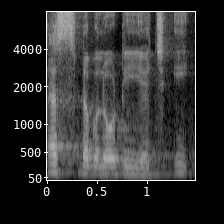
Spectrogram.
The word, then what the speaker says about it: soothe: लेकिन ये सिर्फ प्रोनाउंसिएशन के हवाले से मैंने कहा कि पढ़ना उसी तरह है जैसे बैंकों का सूद होता है। तो SOOTHE।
